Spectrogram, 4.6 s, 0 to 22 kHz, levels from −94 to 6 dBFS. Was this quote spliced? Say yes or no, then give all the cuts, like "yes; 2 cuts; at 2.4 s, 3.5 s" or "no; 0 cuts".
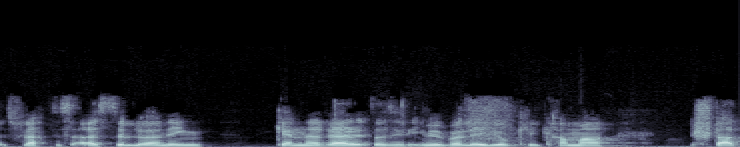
yes; 1 cut; at 2.3 s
